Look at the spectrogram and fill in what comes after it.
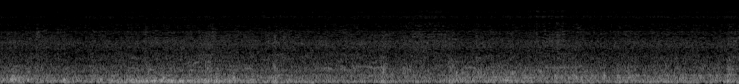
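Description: Indian Railways express train's passenger coaches rolling slowly past as it departs: a steady low rumble of wheels on the rails.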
